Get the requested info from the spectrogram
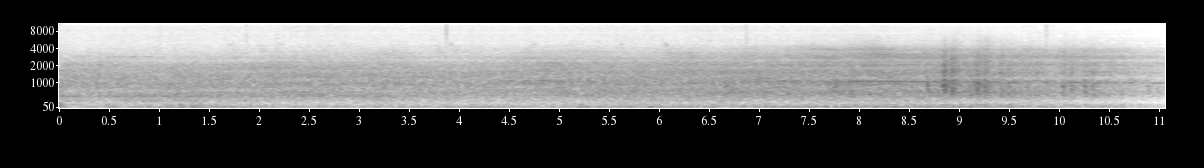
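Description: Regional train of double-deck coaches hauled by a DB class 146 electric locomotive, passing with a steady rumble of wheels on the rails. A few higher tones stand out briefly about eight to nine seconds in.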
